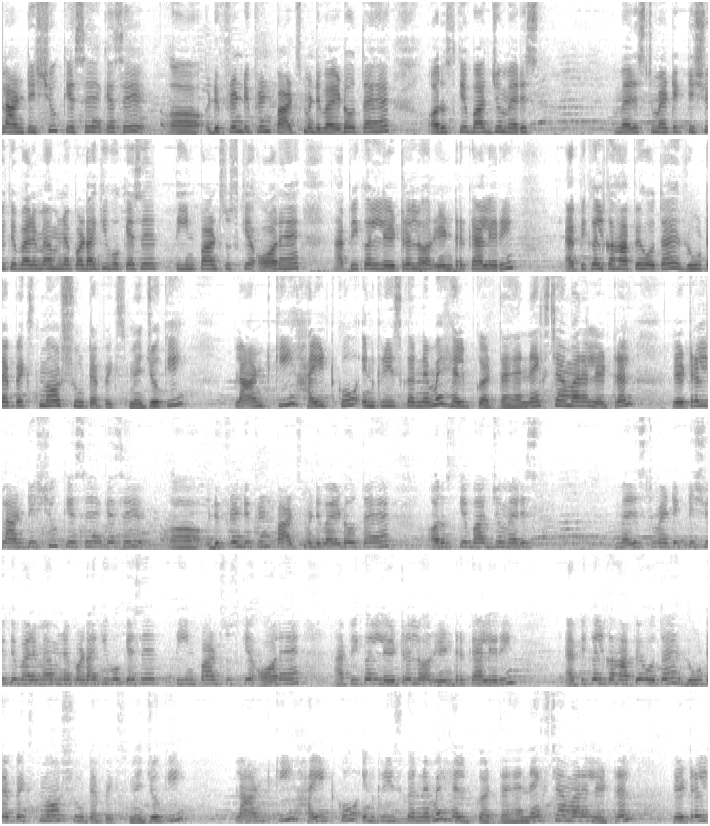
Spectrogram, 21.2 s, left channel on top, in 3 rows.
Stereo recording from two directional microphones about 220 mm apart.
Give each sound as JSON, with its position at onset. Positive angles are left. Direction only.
{"t": 0.0, "sound": "speech", "side_deg": 60}
{"t": 17.1, "sound": "speech", "side_deg": 60}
